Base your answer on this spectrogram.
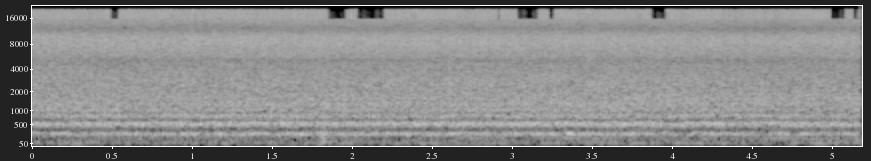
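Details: Hungry honey bees short of food give a continuous low, even droning hum, layered in steady bands, with faint background hiss and no pauses.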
